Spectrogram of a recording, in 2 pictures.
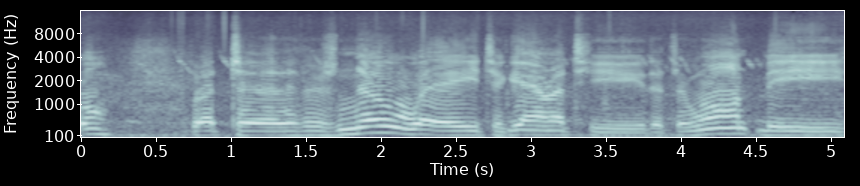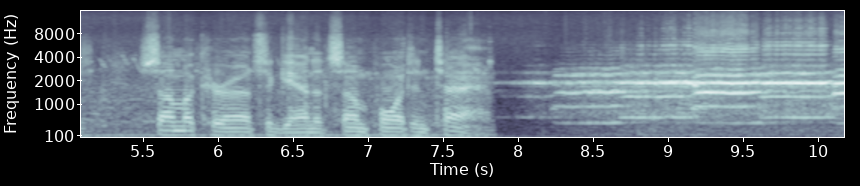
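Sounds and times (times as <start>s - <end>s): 
speech: 0.1s - 7.9s
ambulance siren wailing racing through the streets of Rome: 7.9s - 10.1s.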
